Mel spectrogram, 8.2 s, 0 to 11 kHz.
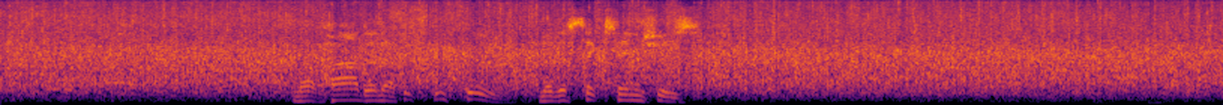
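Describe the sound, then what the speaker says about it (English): Snooker crowd at the 2017 UK Championship final between Ronnie O'Sullivan and Shaun Murphy applauding a positional shot, steady sustained clapping throughout while a commentator speaks over it. "the crowd enjoyed the attempted positional shot"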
